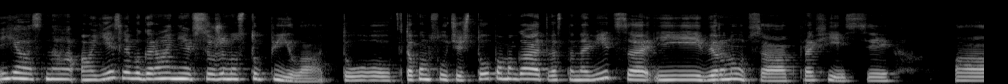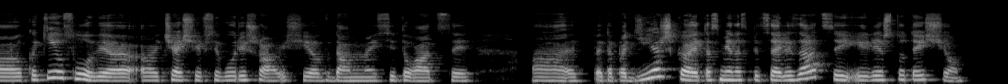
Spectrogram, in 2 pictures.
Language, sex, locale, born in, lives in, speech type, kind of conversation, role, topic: Russian, female, ru-RU, Ukraine, United States, read, expert-assistant, asker, Какие плюсы и минусы есть у работы социального работника для самого человека и для общества?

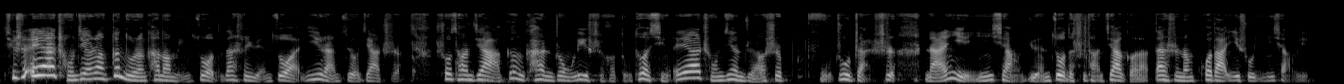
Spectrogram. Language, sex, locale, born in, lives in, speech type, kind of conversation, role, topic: Chinese, female, zh-CN, China, United States, read, expert-assistant, expert, 如果历史上的著名艺术品能够与今天的科技结合，会出现哪些新可能？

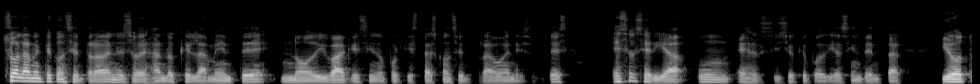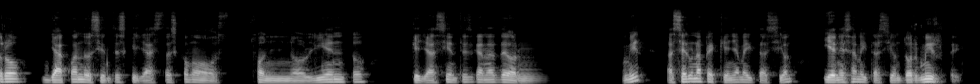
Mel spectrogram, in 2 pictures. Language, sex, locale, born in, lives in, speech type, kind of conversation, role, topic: Spanish, male, es-CO, Colombia, United States, conversation, advice, advisor, ¿Cómo puedo reducir el uso de pantallas antes de dormir para no tardar tanto en quedarme dormido?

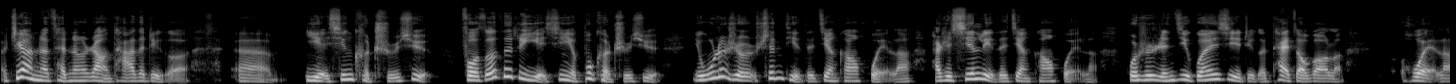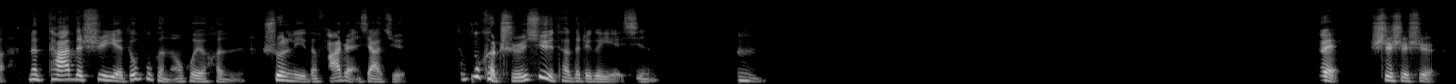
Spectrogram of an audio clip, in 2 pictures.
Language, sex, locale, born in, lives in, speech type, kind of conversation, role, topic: Chinese, female, zh-CN, China, United States, conversation, podcast, guest, 你如何在追求野心的同时，保持生活的平衡？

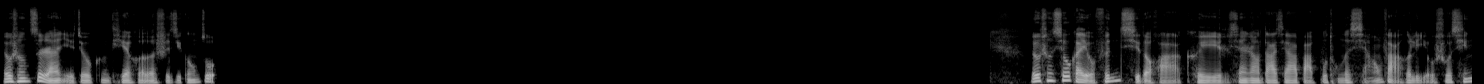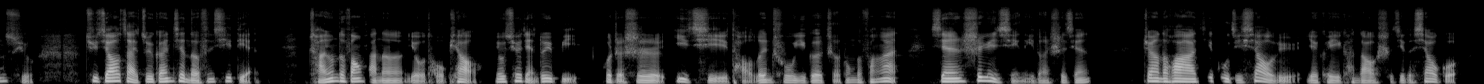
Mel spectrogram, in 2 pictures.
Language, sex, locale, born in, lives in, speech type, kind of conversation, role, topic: Chinese, male, zh-CN, China, United States, read, expert-assistant, expert, 小团队如何高效建立并优化工作流程？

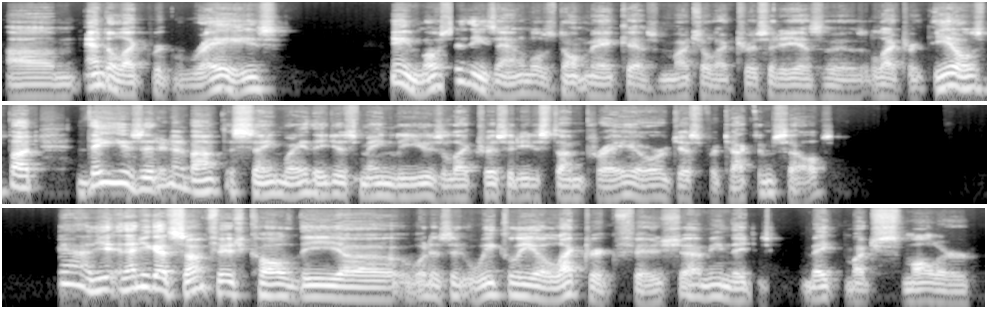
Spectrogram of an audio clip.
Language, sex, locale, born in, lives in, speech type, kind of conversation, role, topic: English, male, en-US, United States, United States, read, expert-assistant, expert, How do electric eels generate electricity in their bodies?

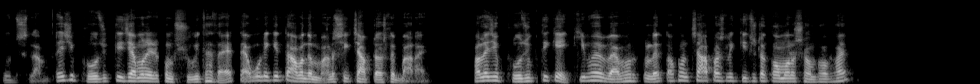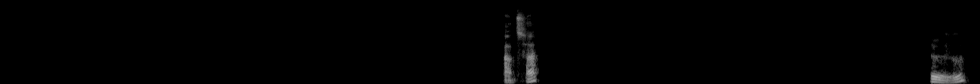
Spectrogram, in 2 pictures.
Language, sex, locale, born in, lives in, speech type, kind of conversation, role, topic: Bengali, male, bn-BD, Bangladesh, Bangladesh, read, expert-assistant, asker, কেন আধুনিক জীবনের চাপ আমাদের মানসিক স্বাস্থ্যের উপর এত গভীর প্রভাব ফেলে?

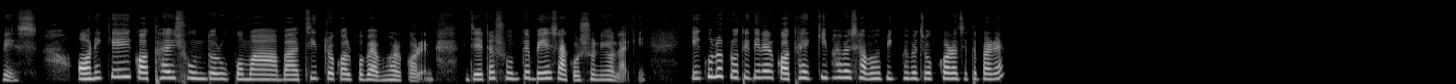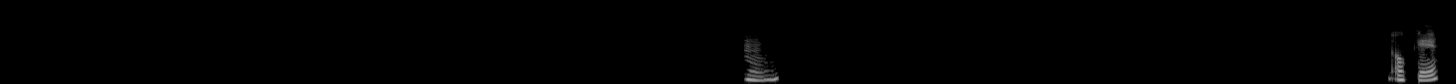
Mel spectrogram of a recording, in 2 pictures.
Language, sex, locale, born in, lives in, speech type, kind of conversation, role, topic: Bengali, female, bn-BD, Bangladesh, Bangladesh, read, expert-assistant, asker, কীভাবে সুন্দরভাবে ও আত্মবিশ্বাসের সঙ্গে বাংলা বলতে ও গল্প বলতে শিখতে পারি?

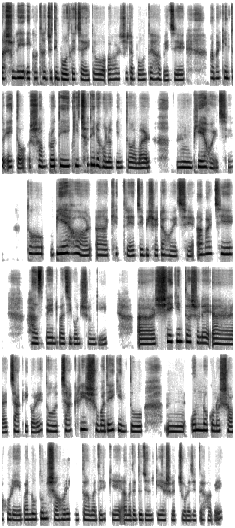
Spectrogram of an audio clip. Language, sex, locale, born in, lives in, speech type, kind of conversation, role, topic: Bengali, female, bn-BD, Bangladesh, Bangladesh, conversation, advice, user, অন্য শহরে স্থায়ীভাবে যাওয়ার পর পরিবারের প্রত্যাশা ও যোগাযোগ কীভাবে সামঞ্জস্য করব?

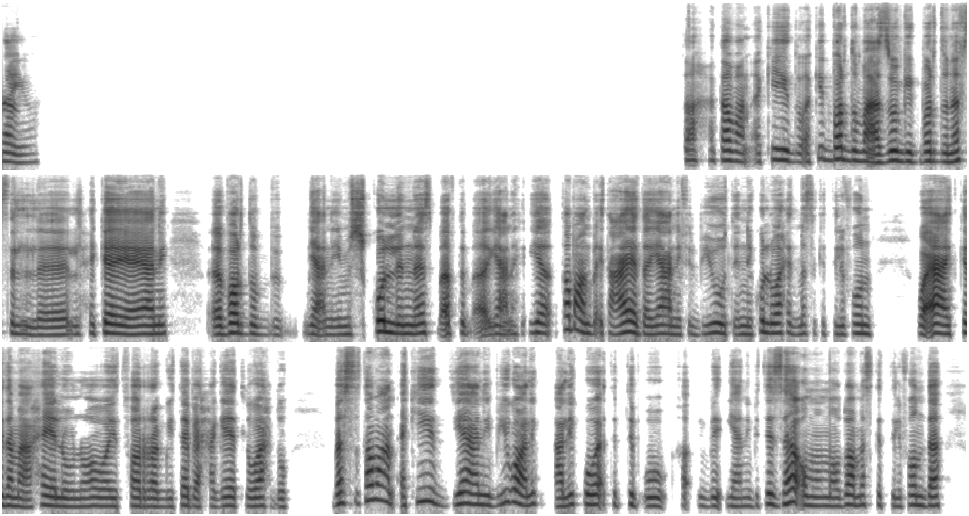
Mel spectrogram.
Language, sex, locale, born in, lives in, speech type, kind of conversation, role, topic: Arabic, female, ar-EG, Egypt, Egypt, conversation, podcast, host, ازاي بتحط حدود لاستخدام الموبايل وسط العيلة؟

